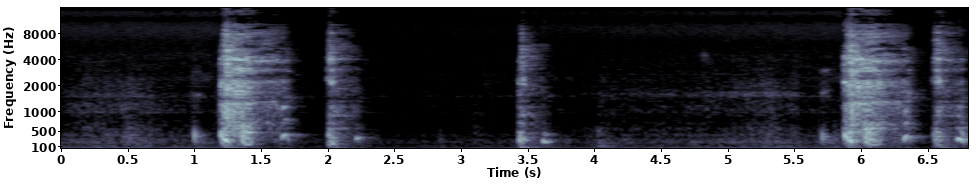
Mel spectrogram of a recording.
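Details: Girl coughing: three loose, forceful coughs, two of them double bursts, separated by quiet pauses in a small room.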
